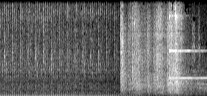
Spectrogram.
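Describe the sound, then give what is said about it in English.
A yellow Beetle car's engine idles, kept running for a quick getaway, with a steady, low, throbbing rumble for a couple of seconds, then gives way to a few louder rustling and clattering bursts, like a door or movement. “Get into the driver's seat and keep the car running so we can make a quick getaway if necessary.”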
